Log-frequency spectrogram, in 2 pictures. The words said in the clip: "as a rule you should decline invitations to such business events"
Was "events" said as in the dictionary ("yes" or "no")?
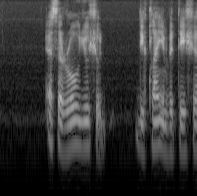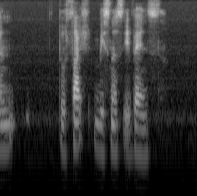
yes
